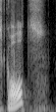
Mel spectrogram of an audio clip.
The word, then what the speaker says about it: Scholtz: When we come back, hour number two, that's where we're going to find, you said it's Scholtz? Mathew Scholtz? – That is the correct pronunciation.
